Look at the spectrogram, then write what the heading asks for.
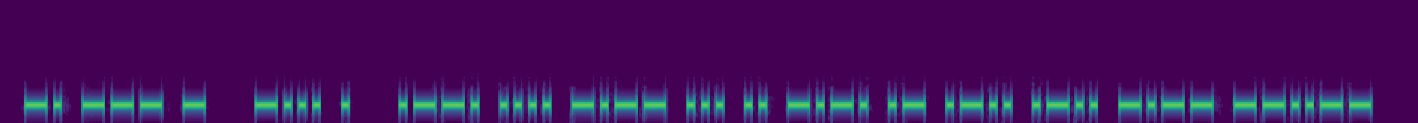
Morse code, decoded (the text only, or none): NOT BE PHYSICALLY,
